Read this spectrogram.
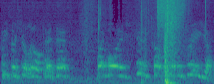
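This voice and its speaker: High, defiant captive American mobster. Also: male voice, fairly even intonation, normal speed, creaky. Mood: furious, taunting. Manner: belligerent, taunting. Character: defiant, foul-mouthed captive male mobster taunting captors. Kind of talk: shouted game dialogue. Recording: distant, echoey, noisy game scene.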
